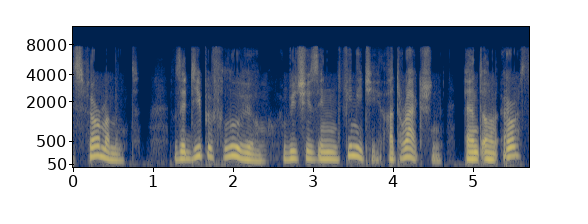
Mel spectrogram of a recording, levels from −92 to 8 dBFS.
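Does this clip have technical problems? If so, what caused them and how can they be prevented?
Yes. At 2.35 to 2.45 s and again at 5.39 to 5.55 s the speech smears into a brief buzzy tone or coloured noise that fades before recovering. This is VoIP packet loss concealed by the speech codec, here the Speex codec: about 80 ms and 20 ms of audio went missing, and the decoder filled each gap by extending its last pitch and filter at falling gain. Because each frame builds on the previous one, the second event stays weak well past its short loss. Using a jitter buffer with forward error correction or redundant packets on a more stable network connection would prevent it.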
